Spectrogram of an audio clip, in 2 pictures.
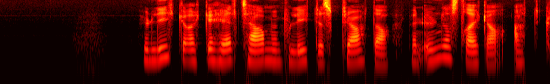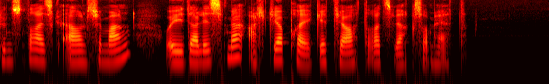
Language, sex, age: Norwegian, female, 45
